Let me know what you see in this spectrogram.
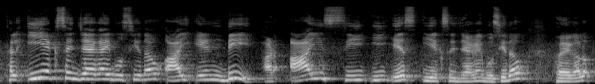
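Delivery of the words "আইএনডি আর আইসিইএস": drawn-out letter by letter; slow spelling. Shown as a demonstration. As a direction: spell আইসিইএস out very slowly. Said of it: "spelling the ending".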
